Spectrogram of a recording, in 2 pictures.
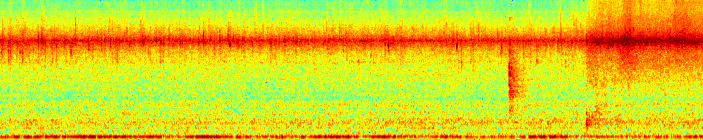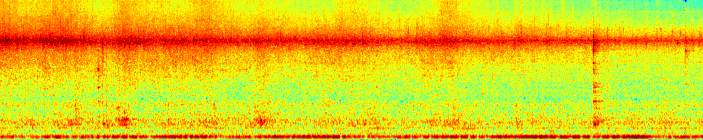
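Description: Chicken with ginger, garlic and ground spices stir-frying in an aluminium pot: a steady frying hiss, with a wooden spoon scraping and knocking against the pot a few times, over a steady low hum.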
